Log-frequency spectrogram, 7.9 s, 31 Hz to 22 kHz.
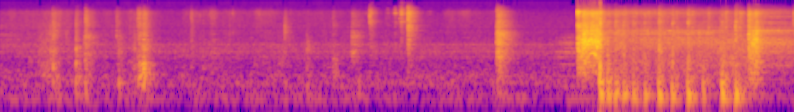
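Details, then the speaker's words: Suzuki GN250 first start after clutch replacement with fresh oil: a few clicks, single fires first try and settles into a steady even thump, no odd noises; runs normally. "Way. Feels absolutely fine."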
